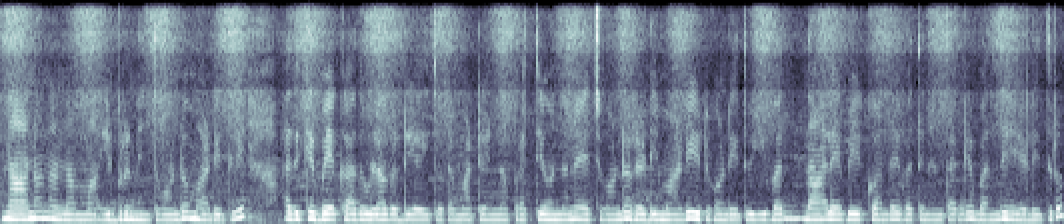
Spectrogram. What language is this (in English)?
Kannada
